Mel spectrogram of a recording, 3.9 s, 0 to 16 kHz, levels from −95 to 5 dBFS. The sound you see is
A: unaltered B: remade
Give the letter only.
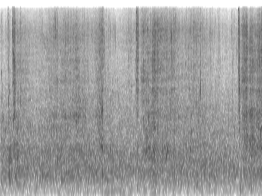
A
